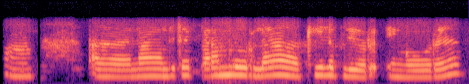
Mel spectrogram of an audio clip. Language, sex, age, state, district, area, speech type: Tamil, female, 18-30, Tamil Nadu, Perambalur, rural, conversation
